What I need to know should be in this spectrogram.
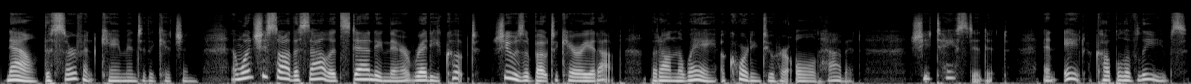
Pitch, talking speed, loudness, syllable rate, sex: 190 Hz, 210 wpm, -19 LUFS, 5.8 syllables/s, female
